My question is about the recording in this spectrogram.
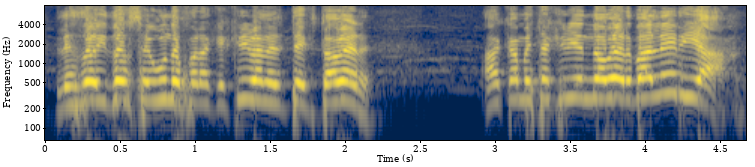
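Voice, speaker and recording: A man's voice: very high-pitched, fast. A man with an Argentine Spanish accent, a children's entertainer chatting playfully with a crowd at an outdoor event. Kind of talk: live stage banter with a crowd.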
